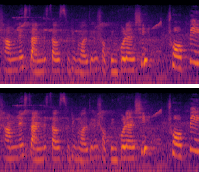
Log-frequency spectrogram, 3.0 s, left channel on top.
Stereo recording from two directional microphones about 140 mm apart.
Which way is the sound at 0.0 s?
5° right (ahead or behind).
